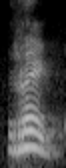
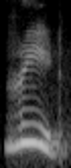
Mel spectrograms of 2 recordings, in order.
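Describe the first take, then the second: First: റെഡ് said with a short e, like the colour red; past tense read. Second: റീഡ് said with a long ee, like reed; present tense read. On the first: Teacher showing learners the past tense റെഡ്, said red. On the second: Teacher showing learners the present tense റീഡ്, said reed. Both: Shown as a demonstration. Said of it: "pronunciation അല്ലെങ്കിൽ അതിൻ്റെ ഉച്ചാരണത്തിലായിരിക്കും".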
